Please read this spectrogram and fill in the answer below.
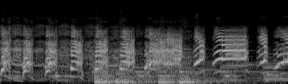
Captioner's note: maniacal laughter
